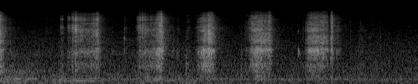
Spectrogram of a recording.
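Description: An X-Acto blade in a homemade wooden handle slicing into a wood blank: a series of short cutting strokes, about one every half second, the last a little after three seconds in.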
